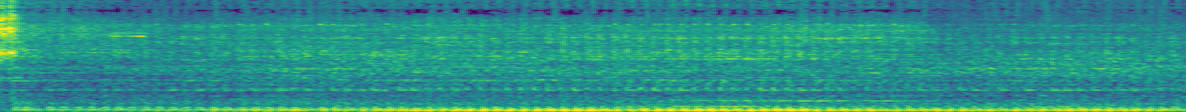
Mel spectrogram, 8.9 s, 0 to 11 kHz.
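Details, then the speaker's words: Bajaj Pulsar NS200/RS200-type single-cylinder after tappet tick repair and top-end reassembly: steady idle with only a faint, even light ticking, normal tappet noise; the abnormal tick is largely gone. "And RS थोड़ा सा टेपेट का साबुन रहता है पहले से ही तो यहां पर इतना साउंड वह चलेगा बट काफी हद तक जो फिक्शन वह बंद हो चुका है"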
